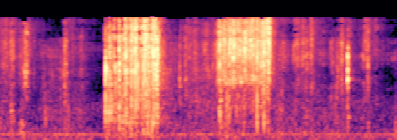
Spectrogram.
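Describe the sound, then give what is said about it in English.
Two quick bursts of a deck of playing cards being shuffled during a card trick, a crisp riffling flutter, separated by quieter handling and small taps of the deck. “All right, I'm going to cut it into the deck. Shuffle the cards.”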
